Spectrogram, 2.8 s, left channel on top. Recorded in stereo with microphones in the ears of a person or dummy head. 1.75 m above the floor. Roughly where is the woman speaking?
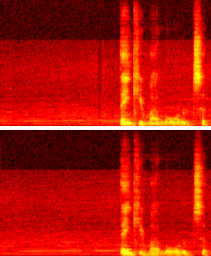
Left.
